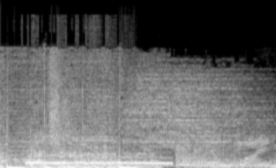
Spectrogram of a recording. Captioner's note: bang!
